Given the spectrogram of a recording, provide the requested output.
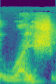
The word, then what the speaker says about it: Raich: And then that Reich case, but, and it's spelled R-A-I-C-H, but I think it's pronounced Reich and not Raich.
